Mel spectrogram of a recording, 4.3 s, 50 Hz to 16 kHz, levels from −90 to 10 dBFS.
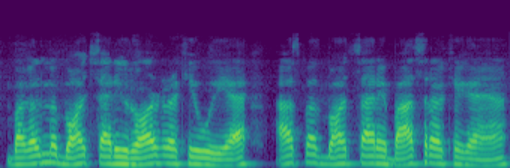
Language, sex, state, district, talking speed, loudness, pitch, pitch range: Hindi, male, Jharkhand, Garhwa, 210 wpm, -14 LUFS, 155 Hz, 145-165 Hz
